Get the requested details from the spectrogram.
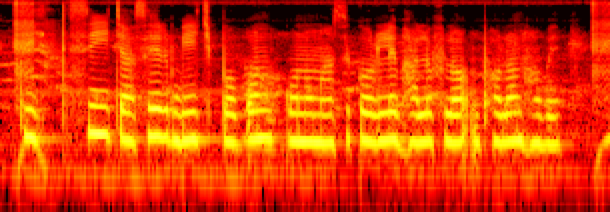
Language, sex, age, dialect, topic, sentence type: Bengali, female, 18-24, Jharkhandi, agriculture, question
